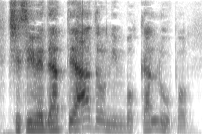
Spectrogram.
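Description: Bright-voiced male radio host. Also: fairly high pitch, fast. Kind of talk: radio interview hosting, announcing events.

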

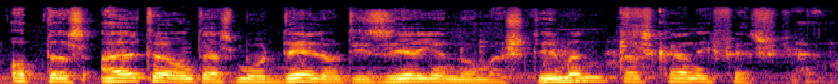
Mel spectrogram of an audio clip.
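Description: A man's voice: mid-range voice, steady tone, a little fast, darkish tone, lightly acted. An actor as a matter-of-fact male investigator in a radio crime play. He explains soberly and precisely, with faint music underneath. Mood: sober, explaining. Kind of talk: radio drama dialogue.

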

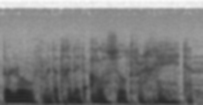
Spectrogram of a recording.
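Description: A man's voice: low-pitched, fast talker, lightly acted. A man playing a commanding yet tender king who soothes his frightened beloved, in an old radio drama. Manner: soothing, solemn, archaic speech. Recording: muffled old radio recording, faint hiss.

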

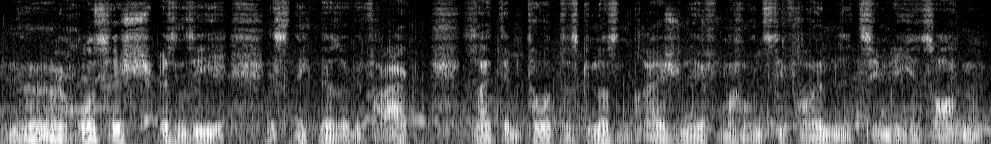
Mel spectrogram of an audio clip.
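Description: A male East German officer in a radio play, low-voiced and insinuating. His delivery swings widely in pitch, with halting, drawn-out phrases. There is clear background noise around him. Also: expressive. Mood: insinuating, patronising. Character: East German army officer, smoothly recruiting a student. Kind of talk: German radio drama acting.

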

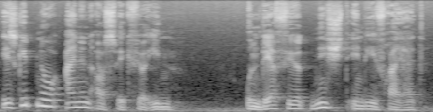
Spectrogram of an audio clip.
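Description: An actor playing a shrewd, methodical detective in a 1950s radio play, explaining deliberately with dramatic pauses. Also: male voice, fairly low pitch, big pitch swings, darkish tone, slightly rough. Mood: measured, deducing. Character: shrewd, methodical male detective unmasking a murderer.

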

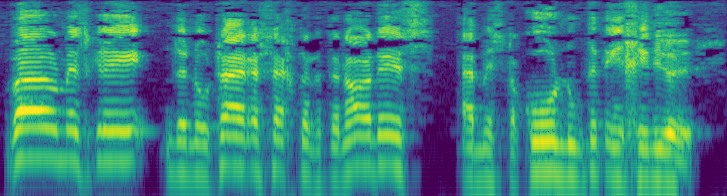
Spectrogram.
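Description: A man's voice: fairly high pitch, normal speed, lightly acted. A man acting in a radio comedy as a blustering, dry, grudgingly generous office boss. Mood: smooth, then dry.

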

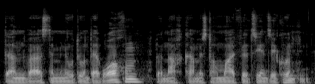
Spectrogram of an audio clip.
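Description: Very deep, terse surveillance cop. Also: male voice, fast, darkish tone, no echo. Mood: dry, grumbling. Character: grumbling male police surveillance man, terse and dry. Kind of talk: German radio crime play acting.

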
